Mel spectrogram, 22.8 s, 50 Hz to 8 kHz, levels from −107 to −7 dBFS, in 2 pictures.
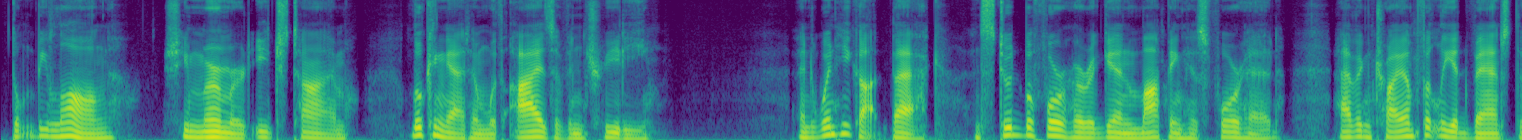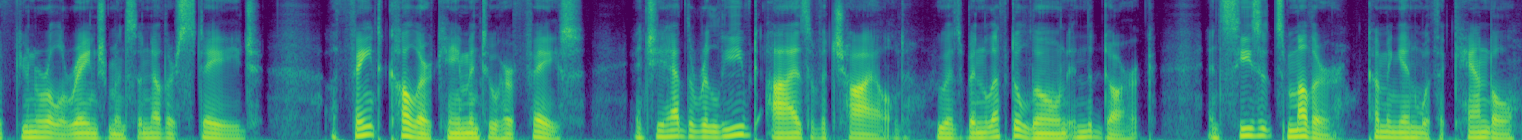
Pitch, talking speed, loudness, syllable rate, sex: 110 Hz, 180 wpm, -22 LUFS, 5.4 syllables/s, male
